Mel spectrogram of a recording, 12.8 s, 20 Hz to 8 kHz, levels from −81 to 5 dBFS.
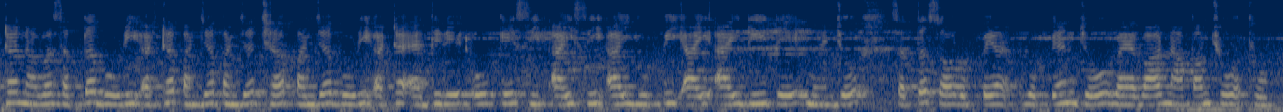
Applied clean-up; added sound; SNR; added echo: none; none; none; none.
